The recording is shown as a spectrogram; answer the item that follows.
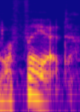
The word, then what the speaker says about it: LaFayette: uh the name LEF uh and that the pronunciation lefet uh that's how we know whether or not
